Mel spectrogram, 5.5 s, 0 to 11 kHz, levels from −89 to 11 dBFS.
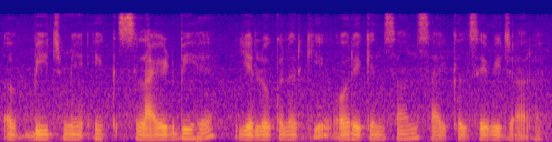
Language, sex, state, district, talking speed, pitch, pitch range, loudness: Hindi, female, Gujarat, Valsad, 205 wpm, 90 Hz, 90-95 Hz, -20 LUFS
